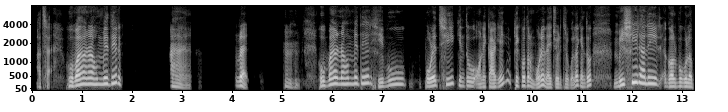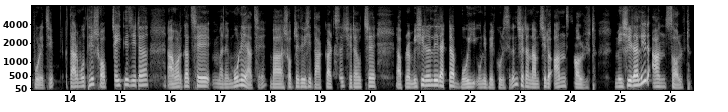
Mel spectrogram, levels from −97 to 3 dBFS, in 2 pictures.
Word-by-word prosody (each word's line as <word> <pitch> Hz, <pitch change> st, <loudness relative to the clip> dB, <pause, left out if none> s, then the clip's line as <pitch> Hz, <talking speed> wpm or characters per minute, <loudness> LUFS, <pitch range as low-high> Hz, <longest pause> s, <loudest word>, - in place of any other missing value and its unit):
আচ্ছা -, -, -9 dB, 0.4 s
হুমায়ুন 180 Hz, +8 st, +6 dB
আহমেদের 220 Hz, +5 st, +2 dB, 1.1 s
হ্যাঁ। 110 Hz, -10 st, -5 dB, 1.1 s
রাইট -, -, +4 dB, 0.7 s
হুম, -, -, -9 dB
হুম। -, -, -17 dB, 0.4 s
হুমায়ুন 195 Hz, +9 st, +3 dB
আহমেদের 230 Hz, +3 st, 0 dB, 0.2 s
হিমু 140 Hz, +7 st, -3 dB, 0.7 s
পড়েছি 160 Hz, +8 st, +2 dB, 0.2 s
কিন্তু 155 Hz, -2 st, -4 dB, 0.2 s
অনেক 120 Hz, +2 st, -6 dB
আগে 130 Hz, +8 st, -1 dB, 0.3 s
ঠিক 155 Hz, -3 st, -1 dB
মতন 160 Hz, -1 st, +2 dB
মনে 180 Hz, -, +3 dB
নাই 105 Hz, -, 0 dB
চরিত্রগুলা 105 Hz, -, -3 dB
কিন্তু 140 Hz, +7 st, +1 dB, 0.6 s
মিশির 275 Hz, -, +5 dB
আলির 230 Hz, -2 st, +3 dB, 0.2 s
গল্পগুলো 135 Hz, -1 st, +2 dB
পড়েছি। 90 Hz, -4 st, -5 dB, 0.4 s
তার -, -, +3 dB
মধ্যে 155 Hz, +6 st, -1 dB, 0.2 s
সবচাইতে 170 Hz, -, -1 dB
যেটা 170 Hz, 0 st, +1 dB, 0.6 s
আমার 125 Hz, +4 st, +1 dB
কাছে 150 Hz, +1 st, +1 dB, 0.4 s
মানে 105 Hz, 0 st, -7 dB, 0.2 s
মনে 165 Hz, +3 st, +4 dB
আছে -, -, -13 dB, 0.2 s
বা 105 Hz, -, +2 dB, 0.2 s
সবচাইতে 125 Hz, +2 st, -3 dB
বেশি 135 Hz, +2 st, -4 dB
দাগ 95 Hz, 0 st, -3 dB
কাটছে 110 Hz, +6 st, -3 dB
সেটা 125 Hz, -2 st, -4 dB
হচ্ছে 120 Hz, +5 st, -2 dB, 0.6 s
আপনার 120 Hz, +5 st, -1 dB
মিশির 170 Hz, +8 st, +1 dB
আলির 175 Hz, 0 st, +4 dB
একটা 155 Hz, -, +2 dB, 0.2 s
বই 110 Hz, +4 st, 0 dB, 0.2 s
উনি 110 Hz, +1 st, -4 dB
বের 95 Hz, -1 st, -4 dB
করেছিলেন। 90 Hz, -, -5 dB
সেটার 140 Hz, -7 st, 0 dB
নাম 110 Hz, 0 st, +1 dB
ছিল 135 Hz, -2 st, -2 dB, 0.2 s
আনসলভড 105 Hz, -, -3 dB, 0.5 s
মিশির 165 Hz, +7 st, +3 dB
আলির 240 Hz, -, +5 dB, 0.2 s
আনসলভড। 105 Hz, -7 st, -5 dB
145 Hz, 125 wpm, -24 LUFS, 120-175 Hz, 1.1 s, হুমায়ুন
